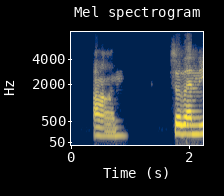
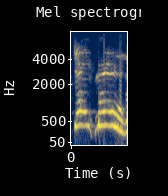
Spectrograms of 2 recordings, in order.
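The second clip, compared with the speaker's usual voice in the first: much higher, firm order; EMT command; 12 semitones higher than usual. Retold or imitated. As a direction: tell her not to move, urgently. EMTs telling her to stay.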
